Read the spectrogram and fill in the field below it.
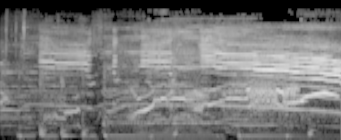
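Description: Pained, wavering cries from a woman at the dentist rise and swell over a few seconds, growing louder toward the end, while a low droning hum pulses on and off underneath.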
